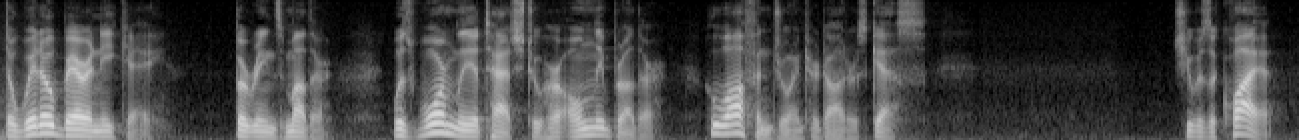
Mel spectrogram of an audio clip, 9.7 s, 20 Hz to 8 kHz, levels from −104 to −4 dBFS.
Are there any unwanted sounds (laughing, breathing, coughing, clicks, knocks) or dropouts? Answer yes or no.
no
